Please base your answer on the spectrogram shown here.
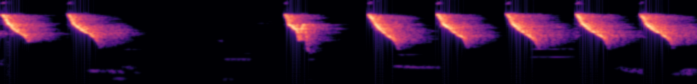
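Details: Bar-winged prinia, known locally as ciblek kristal, in one of four song variants meant for training cage songbirds: two sharp falling chirps, a pause, then a run of six evenly spaced downslurred high notes.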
